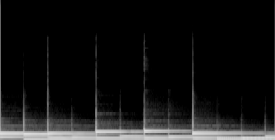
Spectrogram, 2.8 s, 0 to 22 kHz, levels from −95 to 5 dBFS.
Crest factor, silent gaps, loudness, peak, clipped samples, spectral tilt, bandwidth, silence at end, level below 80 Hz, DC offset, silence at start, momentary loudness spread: 12 dB; none; -16 LUFS; -4 dBFS; under 0.1%; -8 dB/octave; 5 kHz; 0 s; -68 dBFS; 0.2%; 0 s; 3 LU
